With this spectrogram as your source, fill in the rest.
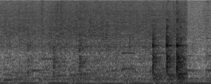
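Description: Chopped serrano pepper cooking in a pan gives a soft, steady sizzle, with a short burst of scraping stir strokes near the end.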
